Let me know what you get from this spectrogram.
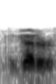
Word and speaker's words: Qatar: They have a number of special calls, A71 FIFA, A72 FIFA, all the way down to A79 FIFA in Qatar, or Gutter, if you want to pronounce it that way.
